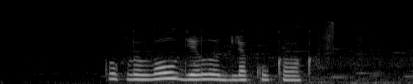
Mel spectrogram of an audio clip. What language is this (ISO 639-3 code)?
rus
